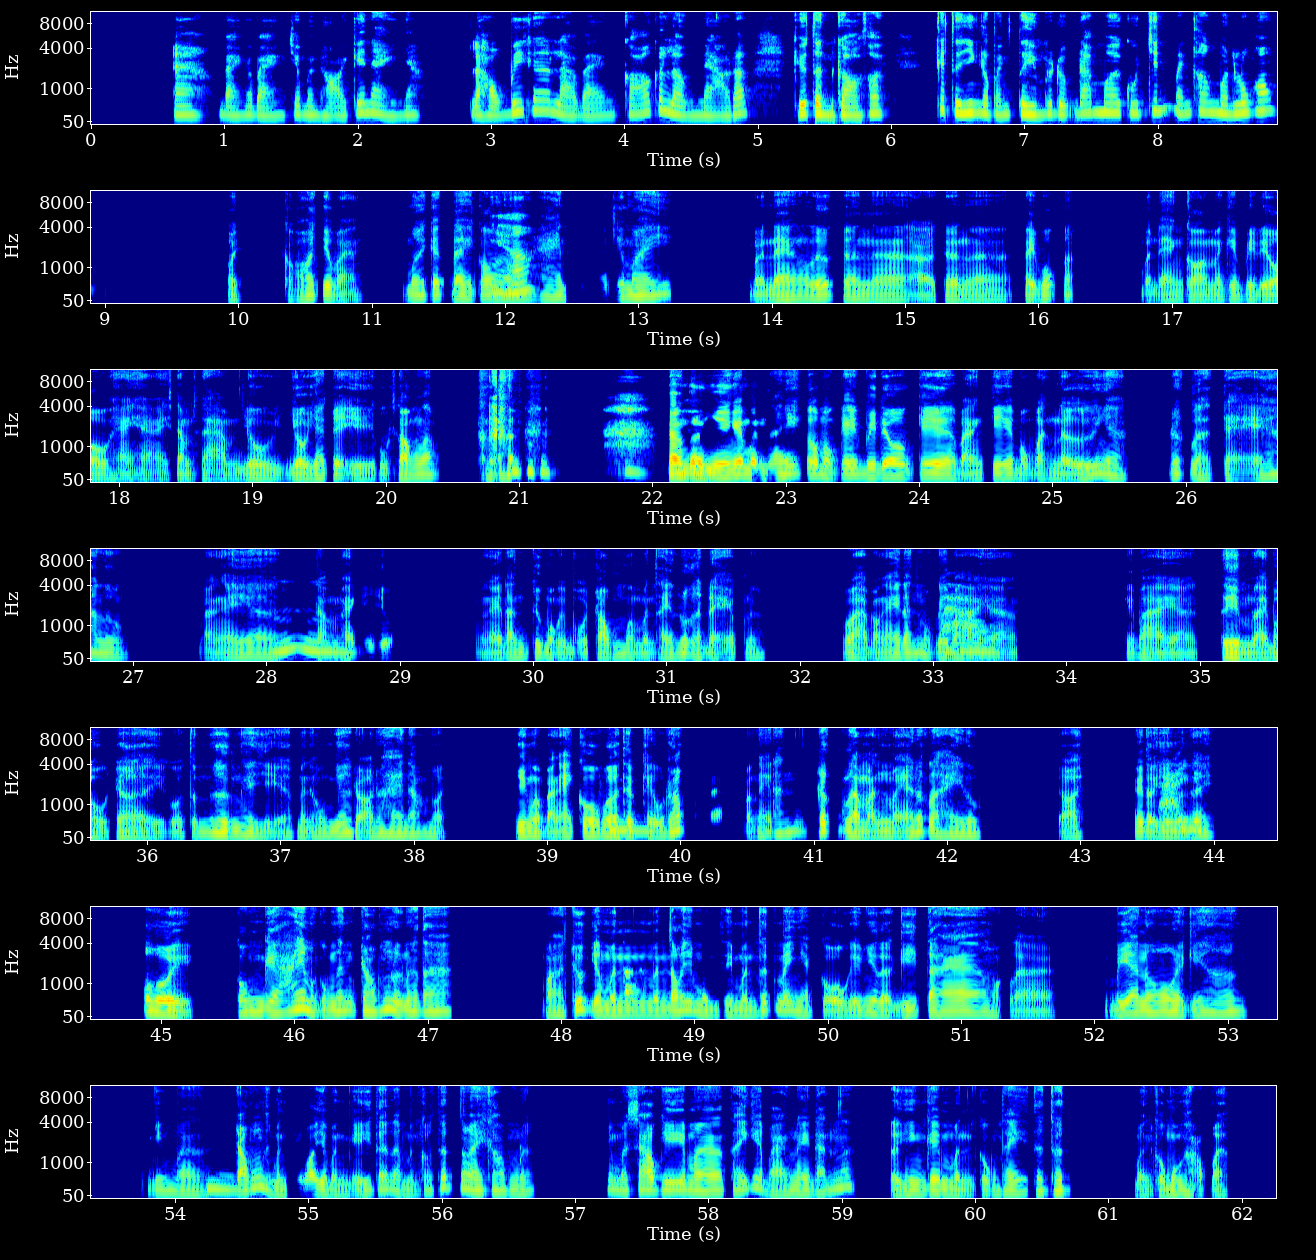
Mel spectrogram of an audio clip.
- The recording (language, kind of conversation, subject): Vietnamese, podcast, Bạn có thể kể về lần bạn tình cờ tìm thấy đam mê của mình không?
- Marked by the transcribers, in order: other background noise; chuckle; in English: "cover"; tapping; unintelligible speech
